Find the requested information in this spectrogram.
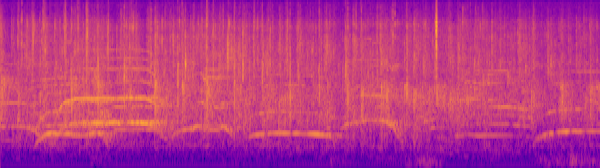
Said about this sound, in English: Can we just give these wonderful kids another hand clap?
